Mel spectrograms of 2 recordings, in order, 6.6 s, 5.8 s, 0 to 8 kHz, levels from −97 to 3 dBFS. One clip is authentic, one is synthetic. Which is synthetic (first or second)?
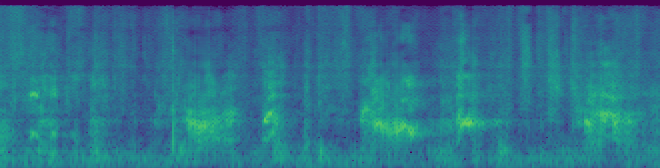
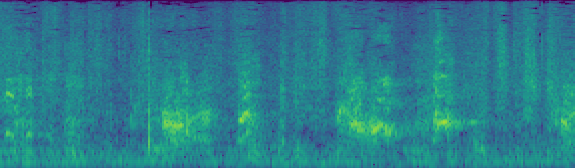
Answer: first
